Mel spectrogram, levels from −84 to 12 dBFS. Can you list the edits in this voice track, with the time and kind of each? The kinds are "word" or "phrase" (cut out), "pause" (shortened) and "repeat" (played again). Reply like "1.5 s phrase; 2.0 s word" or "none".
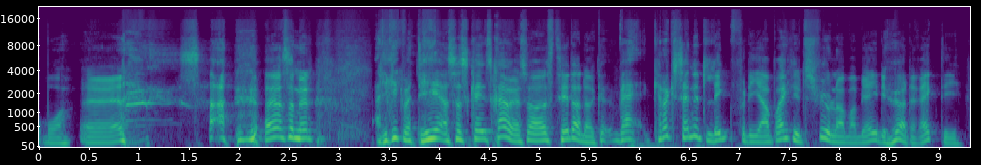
3.3 s pause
